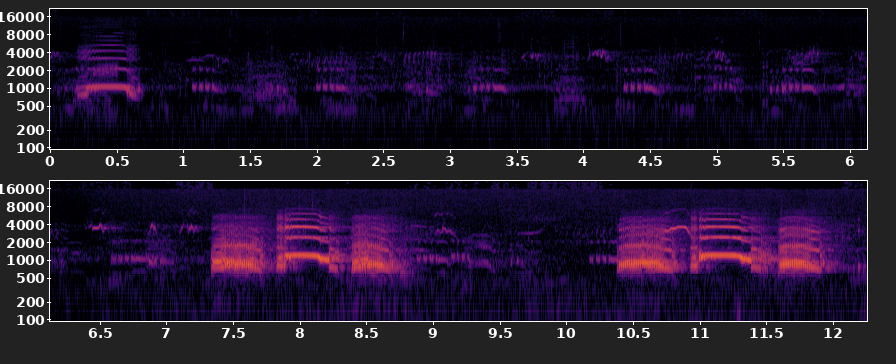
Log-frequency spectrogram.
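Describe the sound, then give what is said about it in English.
A flock of wintering birds calls in late February, harsh, honking cries in a steady stream of quieter calls, then two loud bursts of overlapping honks near the end. “As it happens in this scene to these groups of birds”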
